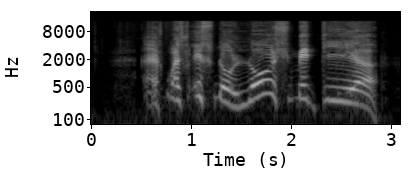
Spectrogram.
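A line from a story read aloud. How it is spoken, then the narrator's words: Shouting at dog. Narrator (German): schrie die Signora ihren Hund an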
